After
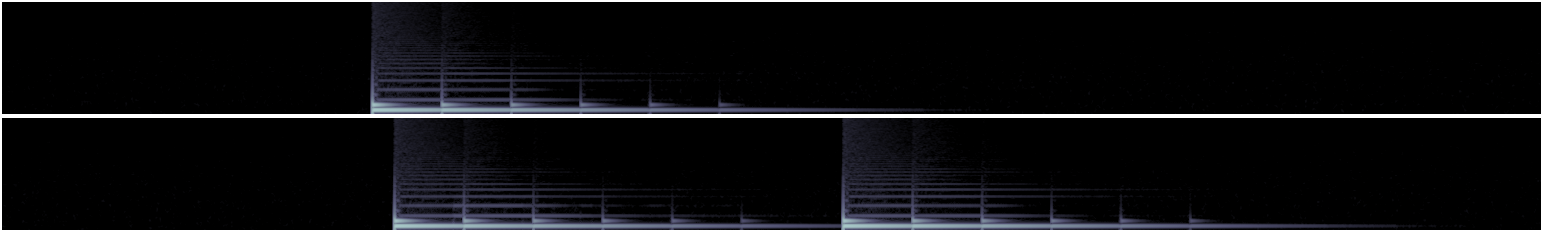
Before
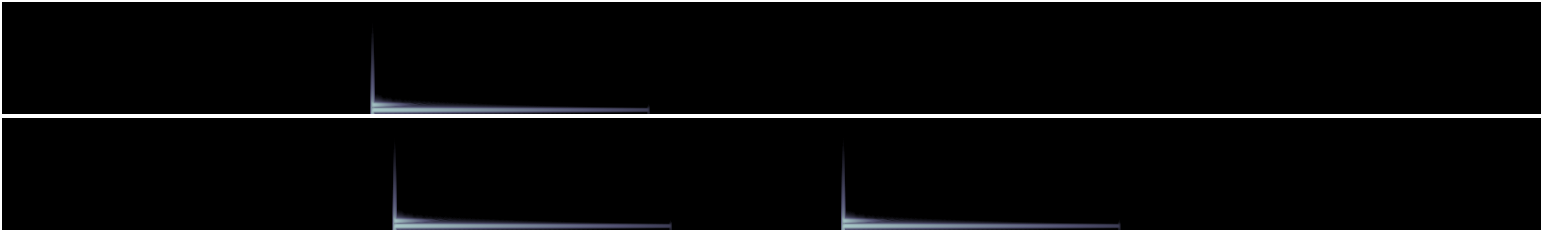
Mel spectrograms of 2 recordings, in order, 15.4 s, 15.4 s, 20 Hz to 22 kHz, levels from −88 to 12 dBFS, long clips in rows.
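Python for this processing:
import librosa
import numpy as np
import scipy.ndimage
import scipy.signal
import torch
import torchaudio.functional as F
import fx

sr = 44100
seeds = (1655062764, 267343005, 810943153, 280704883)

y = fx.law_mismatch(x, sr, coded='mu')
y = fx.peak_eq(y, sr, hz=730.0, db=7.5, octaves=0.95, at=(9.96, 10.6))
y = fx.echo_feedback(y, sr, ms=347, feedback_pct=45, wet_db=-10)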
